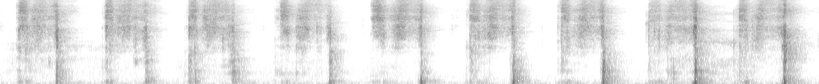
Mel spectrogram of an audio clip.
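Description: A deck of tarot cards being shuffled in nine quick riffling bursts at a steady rhythm, each ending in a sharp snap, close and clear with no talking.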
